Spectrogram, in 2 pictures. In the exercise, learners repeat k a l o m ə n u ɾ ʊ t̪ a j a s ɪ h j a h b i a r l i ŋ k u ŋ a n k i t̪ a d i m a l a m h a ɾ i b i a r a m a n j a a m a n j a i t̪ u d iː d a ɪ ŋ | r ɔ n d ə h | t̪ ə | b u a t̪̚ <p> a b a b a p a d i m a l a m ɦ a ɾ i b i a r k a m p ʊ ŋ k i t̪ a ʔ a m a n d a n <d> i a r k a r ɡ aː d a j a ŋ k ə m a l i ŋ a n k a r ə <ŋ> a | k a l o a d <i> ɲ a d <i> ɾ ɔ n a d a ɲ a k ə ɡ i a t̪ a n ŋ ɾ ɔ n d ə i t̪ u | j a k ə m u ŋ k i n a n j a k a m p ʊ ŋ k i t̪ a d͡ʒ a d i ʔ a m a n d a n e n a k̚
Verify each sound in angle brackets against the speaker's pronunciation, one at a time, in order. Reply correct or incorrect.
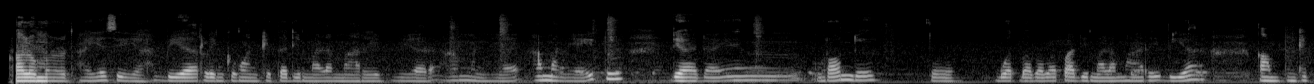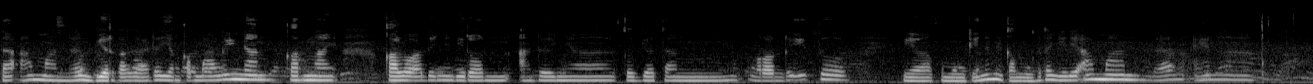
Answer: incorrect: b, incorrect: b, incorrect: n, incorrect: a, correct

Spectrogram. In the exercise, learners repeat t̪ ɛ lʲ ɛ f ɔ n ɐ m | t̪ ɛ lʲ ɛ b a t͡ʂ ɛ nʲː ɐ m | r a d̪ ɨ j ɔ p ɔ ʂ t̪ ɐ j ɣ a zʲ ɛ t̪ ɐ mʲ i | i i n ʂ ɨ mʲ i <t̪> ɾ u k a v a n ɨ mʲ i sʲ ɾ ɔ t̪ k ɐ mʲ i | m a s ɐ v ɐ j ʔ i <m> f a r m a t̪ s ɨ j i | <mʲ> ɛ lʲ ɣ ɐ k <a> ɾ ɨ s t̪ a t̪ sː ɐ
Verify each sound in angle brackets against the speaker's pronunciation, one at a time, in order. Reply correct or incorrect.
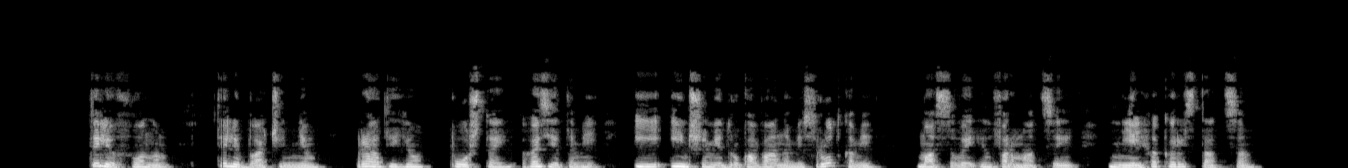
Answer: incorrect: d̪, incorrect: n, incorrect: nʲ, incorrect: ɐ

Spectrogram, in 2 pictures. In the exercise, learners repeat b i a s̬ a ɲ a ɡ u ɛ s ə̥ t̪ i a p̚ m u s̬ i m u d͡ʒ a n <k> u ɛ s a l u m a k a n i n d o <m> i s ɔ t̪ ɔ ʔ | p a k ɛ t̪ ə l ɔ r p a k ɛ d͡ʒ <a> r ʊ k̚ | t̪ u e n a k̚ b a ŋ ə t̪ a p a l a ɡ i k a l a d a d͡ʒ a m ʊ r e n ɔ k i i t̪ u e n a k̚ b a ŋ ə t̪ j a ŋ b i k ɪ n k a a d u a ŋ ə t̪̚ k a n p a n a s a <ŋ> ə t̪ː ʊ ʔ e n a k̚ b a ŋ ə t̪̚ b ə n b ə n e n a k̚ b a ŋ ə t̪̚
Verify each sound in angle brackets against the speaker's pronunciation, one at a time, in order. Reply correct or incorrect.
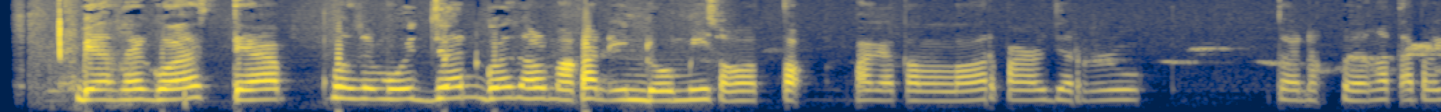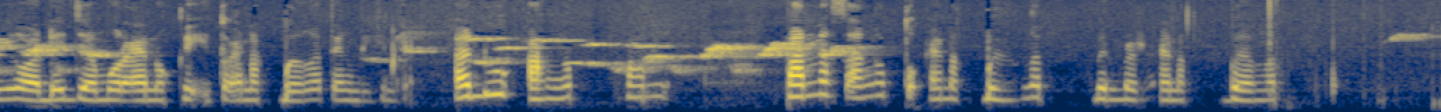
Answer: incorrect: ɡ, correct, incorrect: ə, correct

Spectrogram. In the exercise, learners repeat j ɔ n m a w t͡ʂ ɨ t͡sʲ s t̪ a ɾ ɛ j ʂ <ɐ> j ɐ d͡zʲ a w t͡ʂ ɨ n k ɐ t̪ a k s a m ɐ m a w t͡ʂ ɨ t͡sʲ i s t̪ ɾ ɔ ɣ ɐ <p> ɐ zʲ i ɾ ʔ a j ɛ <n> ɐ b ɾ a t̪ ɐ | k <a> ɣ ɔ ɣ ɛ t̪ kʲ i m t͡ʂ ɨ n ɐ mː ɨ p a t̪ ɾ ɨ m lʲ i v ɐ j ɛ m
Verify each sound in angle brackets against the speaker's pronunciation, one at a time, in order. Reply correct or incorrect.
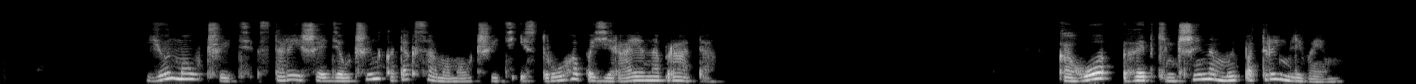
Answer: correct, correct, correct, correct

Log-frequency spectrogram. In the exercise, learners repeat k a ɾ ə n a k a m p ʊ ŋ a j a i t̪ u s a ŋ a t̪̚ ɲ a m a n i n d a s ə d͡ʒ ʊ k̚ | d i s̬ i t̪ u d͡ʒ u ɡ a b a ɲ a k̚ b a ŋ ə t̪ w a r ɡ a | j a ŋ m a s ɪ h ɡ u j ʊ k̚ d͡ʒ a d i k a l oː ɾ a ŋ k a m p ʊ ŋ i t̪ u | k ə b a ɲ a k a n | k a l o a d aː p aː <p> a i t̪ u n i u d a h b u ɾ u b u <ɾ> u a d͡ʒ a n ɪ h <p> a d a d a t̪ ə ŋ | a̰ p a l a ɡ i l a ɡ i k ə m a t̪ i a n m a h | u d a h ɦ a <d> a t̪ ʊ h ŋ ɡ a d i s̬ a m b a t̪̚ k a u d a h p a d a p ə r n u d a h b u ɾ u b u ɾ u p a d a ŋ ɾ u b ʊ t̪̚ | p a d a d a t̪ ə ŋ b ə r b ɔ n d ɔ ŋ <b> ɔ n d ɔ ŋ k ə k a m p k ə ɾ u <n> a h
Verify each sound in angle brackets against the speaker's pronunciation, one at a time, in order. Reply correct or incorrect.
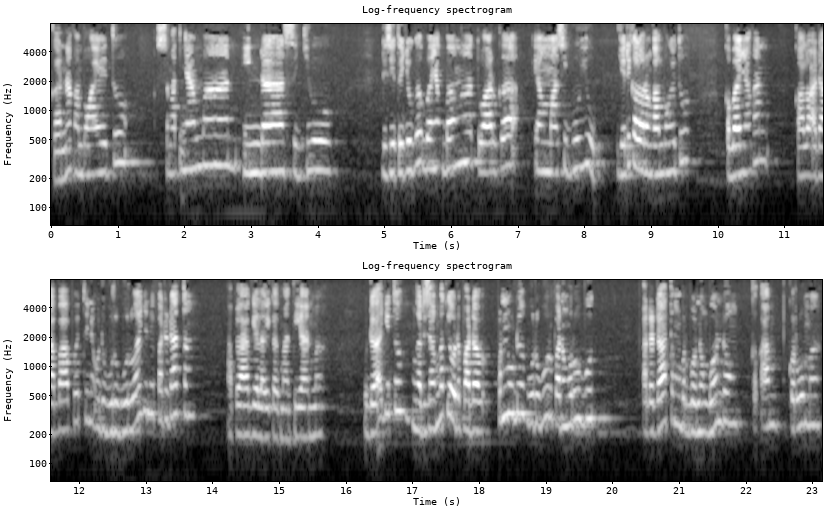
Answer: correct, correct, correct, incorrect: d͡ʒ, correct, incorrect: m

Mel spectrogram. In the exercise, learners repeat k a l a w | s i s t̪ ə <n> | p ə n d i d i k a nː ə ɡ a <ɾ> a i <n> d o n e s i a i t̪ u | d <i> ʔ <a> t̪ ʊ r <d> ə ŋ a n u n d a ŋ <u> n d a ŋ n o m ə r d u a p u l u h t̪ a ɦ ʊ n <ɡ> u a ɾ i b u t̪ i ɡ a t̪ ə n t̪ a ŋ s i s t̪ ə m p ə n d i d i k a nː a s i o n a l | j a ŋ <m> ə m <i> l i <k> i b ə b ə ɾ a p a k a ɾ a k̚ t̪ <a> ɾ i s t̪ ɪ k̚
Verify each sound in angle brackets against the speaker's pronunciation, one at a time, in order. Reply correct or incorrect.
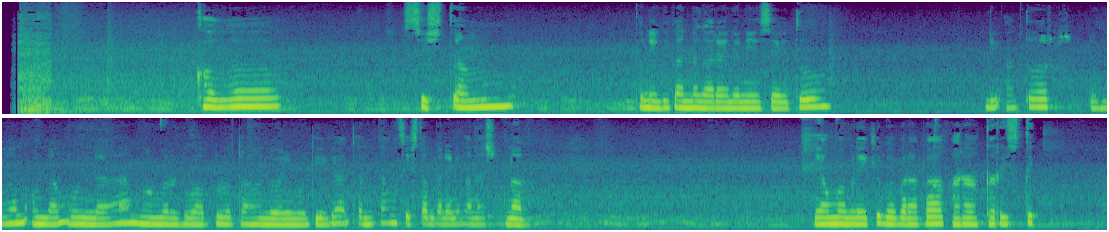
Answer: incorrect: m, correct, correct, correct, correct, correct, correct, incorrect: d, correct, correct, correct, incorrect: ə

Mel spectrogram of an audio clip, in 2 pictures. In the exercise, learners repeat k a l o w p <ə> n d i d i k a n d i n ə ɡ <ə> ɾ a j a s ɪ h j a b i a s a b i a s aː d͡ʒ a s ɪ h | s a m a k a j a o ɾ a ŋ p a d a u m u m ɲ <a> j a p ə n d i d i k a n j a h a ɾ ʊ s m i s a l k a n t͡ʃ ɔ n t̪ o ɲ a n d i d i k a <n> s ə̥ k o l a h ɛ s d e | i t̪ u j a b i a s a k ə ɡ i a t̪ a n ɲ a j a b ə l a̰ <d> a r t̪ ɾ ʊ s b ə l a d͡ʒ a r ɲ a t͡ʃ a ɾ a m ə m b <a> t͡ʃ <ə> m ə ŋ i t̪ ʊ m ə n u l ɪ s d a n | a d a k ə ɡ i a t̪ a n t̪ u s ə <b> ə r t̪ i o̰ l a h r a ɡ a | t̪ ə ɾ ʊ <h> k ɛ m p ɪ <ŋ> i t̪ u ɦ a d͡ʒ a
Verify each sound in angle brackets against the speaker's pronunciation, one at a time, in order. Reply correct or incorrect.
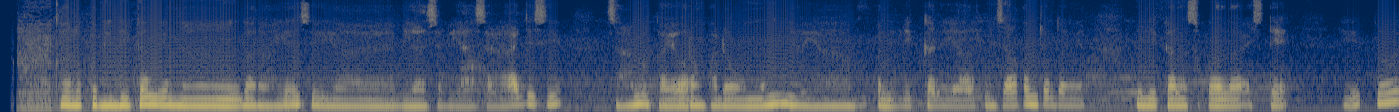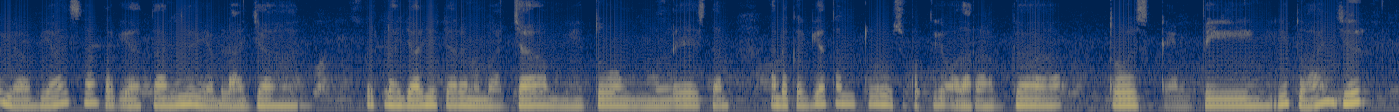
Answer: correct, incorrect: a, correct, correct, incorrect: d͡ʒ, correct, incorrect: a, incorrect: p, incorrect: s, correct

